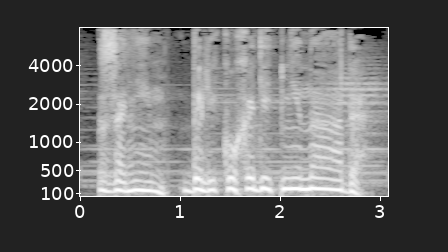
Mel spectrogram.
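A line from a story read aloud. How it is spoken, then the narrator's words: Wife's moan. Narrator (Russian): простонала жена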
